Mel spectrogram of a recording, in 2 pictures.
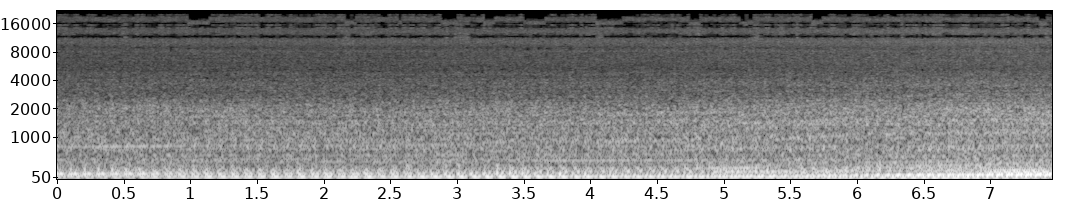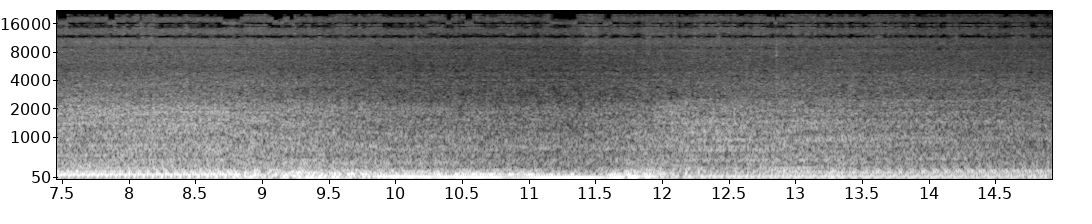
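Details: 2018 Ford Mustang GT V8, after 15W-50 oil plus Ceratec additive, idling: deep even burble with slight rise and fall and no tick; the engine tick is completely gone.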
